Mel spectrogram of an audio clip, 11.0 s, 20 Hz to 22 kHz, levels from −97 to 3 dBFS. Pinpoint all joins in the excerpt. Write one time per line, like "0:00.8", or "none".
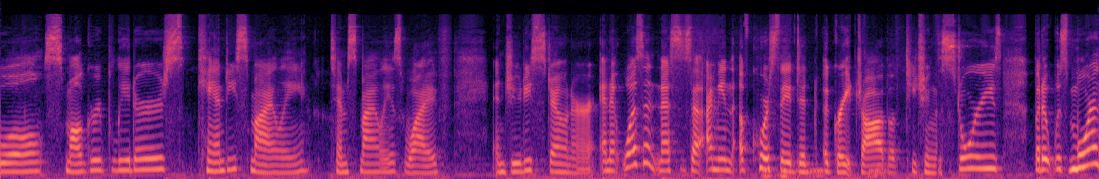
0:09.3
